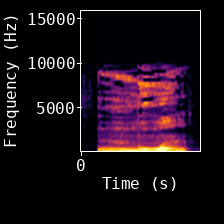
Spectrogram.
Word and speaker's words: moins: Then if you want to say less, it's moins in French. So no discussion about the S here. Don't pronounce it.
